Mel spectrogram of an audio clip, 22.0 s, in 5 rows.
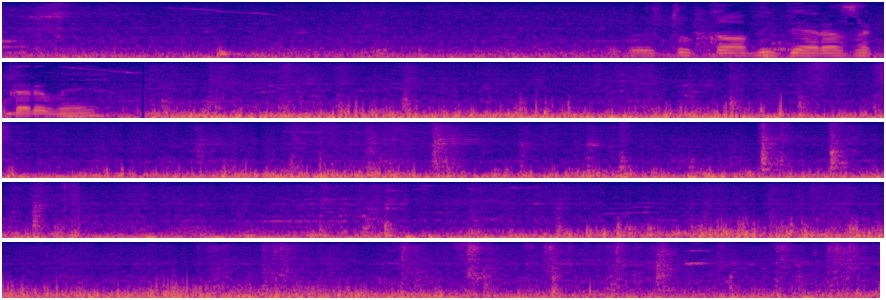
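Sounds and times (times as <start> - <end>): train wheels rumbling on rails: 0.0 - 22.0
wheels clicking over rail joints: 18.5 - 22.0.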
